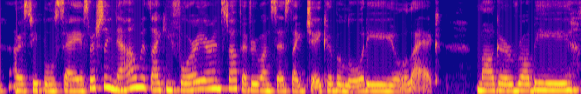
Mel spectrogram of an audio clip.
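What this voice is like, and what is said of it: Australian accent. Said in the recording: “I'm always putting on my best Australian accent for you”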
